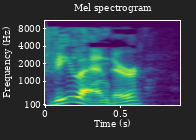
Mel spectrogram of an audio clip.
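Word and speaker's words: Wilander: Mats Wielander, if you're going to pronounce it right, Margaret. – Well, are you doing the French? – No, that's nowhere near French. That's Mats Wielander. – Sounds almost like Dutch. – It's Swedish, or whatever the hell he was.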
